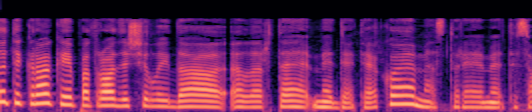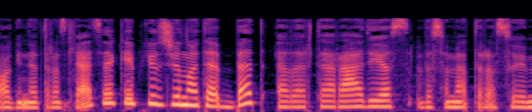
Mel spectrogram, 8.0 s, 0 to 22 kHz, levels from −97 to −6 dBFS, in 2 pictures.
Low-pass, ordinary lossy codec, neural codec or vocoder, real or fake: 10.8 kHz; MP3, 64 kbps; none; real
